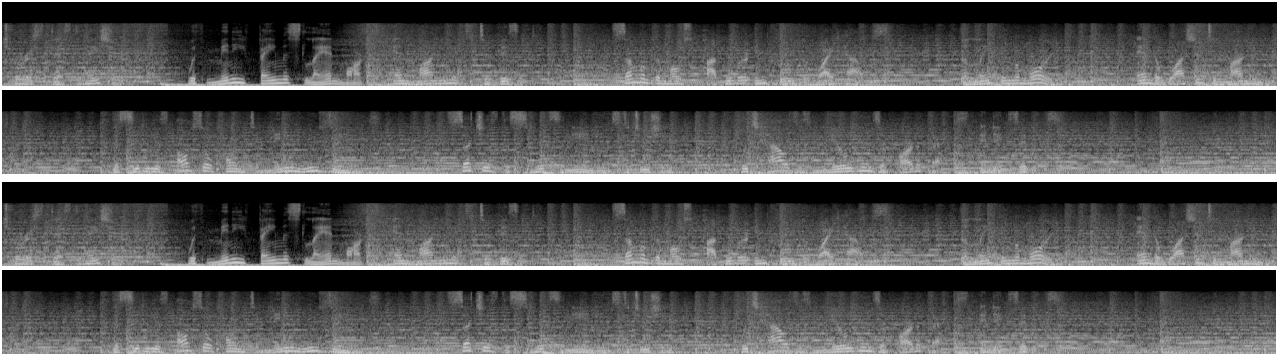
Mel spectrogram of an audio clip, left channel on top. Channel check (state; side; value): identical; both; correlation 1.00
